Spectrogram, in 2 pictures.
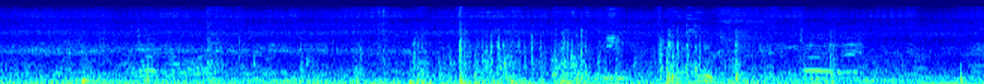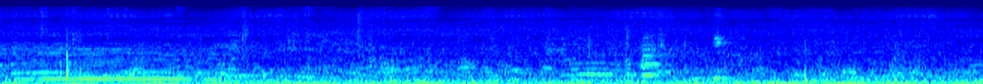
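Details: Cattle arriving off a truck for Qurban, with some animals raging; a single drawn-out, slightly arching moo rises midway through a noisy scene of engine rumble, clattering and people talking.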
